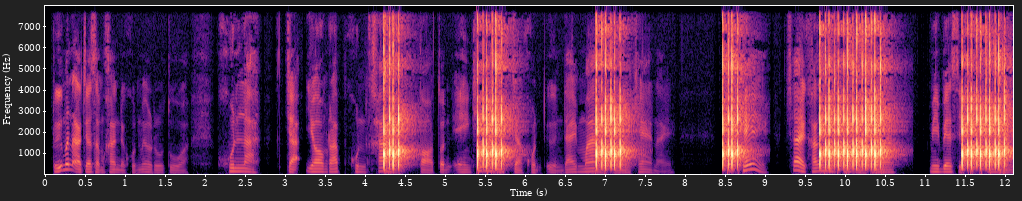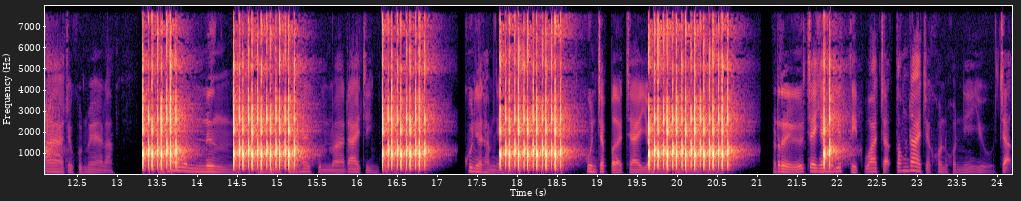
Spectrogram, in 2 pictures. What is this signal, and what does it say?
Pulse dialling, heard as clicks on a phone line, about 9 pulses a second, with speech in Thai. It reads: 2 3 3 2 7 5 4 7 5 7 9 1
